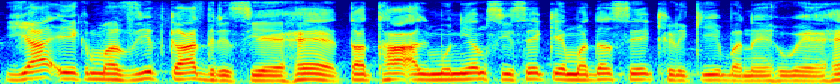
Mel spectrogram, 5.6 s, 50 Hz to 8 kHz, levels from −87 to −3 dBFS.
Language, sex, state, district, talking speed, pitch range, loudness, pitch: Hindi, male, Jharkhand, Ranchi, 170 wpm, 140-165 Hz, -16 LUFS, 155 Hz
